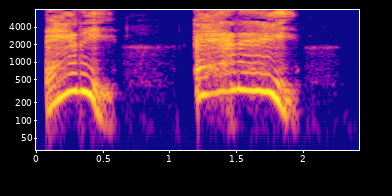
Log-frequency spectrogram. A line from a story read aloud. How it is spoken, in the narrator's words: Eric cried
